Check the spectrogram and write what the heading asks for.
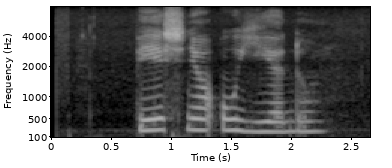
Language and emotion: Russian, sad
